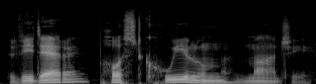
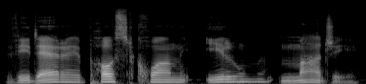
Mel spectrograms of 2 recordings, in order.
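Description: First: Postquam and illum are run together into one. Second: Postquam and illum are said as separate words.

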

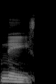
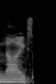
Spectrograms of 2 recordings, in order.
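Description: First: It is said like the French city, 'neece'. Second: It is said like the ordinary English word 'nice'. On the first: It is named after the place. "People say it's Nice, like the name of the French" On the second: It is the everyday word people grew up saying. "everyone calls them Nice Biscuits because that's what you say when you're a kid"

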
